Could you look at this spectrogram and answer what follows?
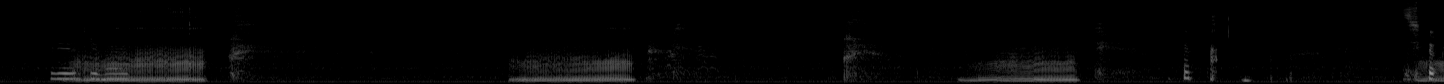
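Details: Dog snoring: three long, rough, rattling snores a few seconds apart, with quiet gaps and faint room noise.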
